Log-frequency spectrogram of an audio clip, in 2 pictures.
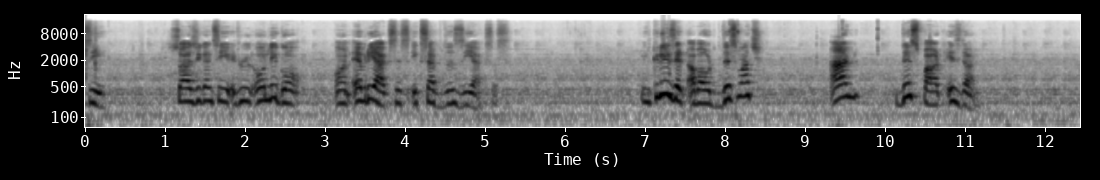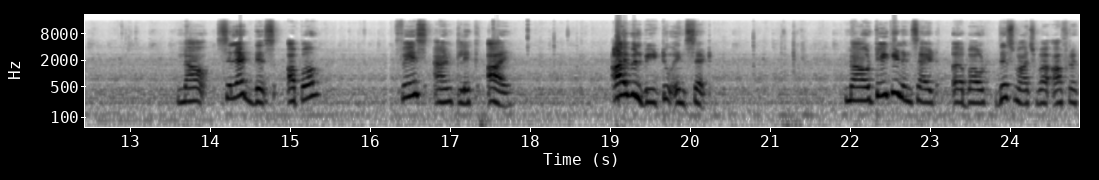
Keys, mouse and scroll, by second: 9.5-12.5 middle drag, 14.1 click, 17.6-20.7 middle drag, 21.2 i.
